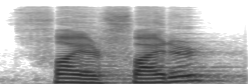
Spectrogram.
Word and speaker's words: firefighter: not safe firefighter firefighter t soft D between I and II gh silent firefighter gh silent and t softly but yet sativa silent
